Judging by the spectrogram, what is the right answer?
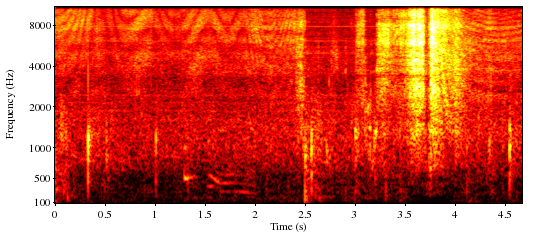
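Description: Firework going off: a few sharp pops and cracks, then a hissing spray of sparks about three seconds in.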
